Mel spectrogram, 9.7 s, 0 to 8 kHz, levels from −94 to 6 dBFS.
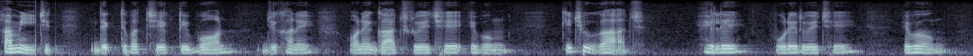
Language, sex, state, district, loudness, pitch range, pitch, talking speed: Bengali, male, West Bengal, Dakshin Dinajpur, -21 LUFS, 120-135 Hz, 125 Hz, 110 wpm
